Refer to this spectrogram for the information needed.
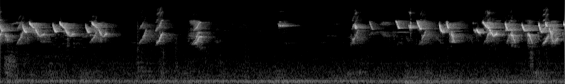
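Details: Saffron finch (canário da terra) singing in two vigorous bursts of rapid, high chirping notes separated by a near-silent pause with a single whistle, faint hum throughout.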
